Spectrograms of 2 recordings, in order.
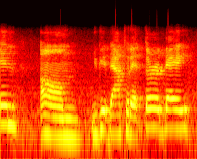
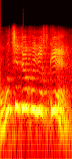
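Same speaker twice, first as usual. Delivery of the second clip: curious asker; 13 semitones higher than usual. Retold or imitated. Imitating people asking her questions.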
